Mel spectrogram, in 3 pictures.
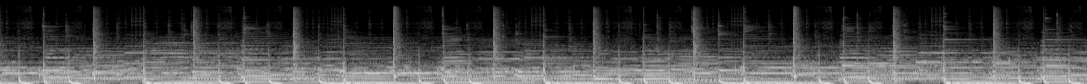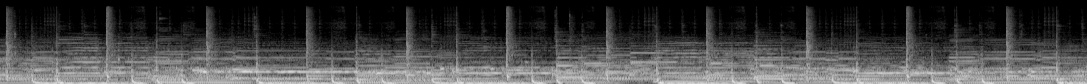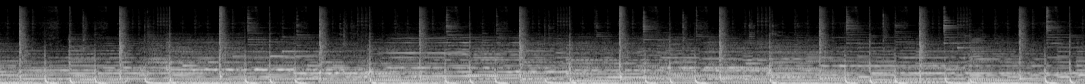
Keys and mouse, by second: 0.2 right click, 0.5 c, 1.1 alt+z, 1.4 c, 2.3 g, 4.1 right click, 4.3 alt+z, 5.3 alt+z, 13.2 alt+right click, 15.6 KP_3, 16.1 middle click, 16.8 middle click, 17.6 middle click, 18.5 right click, 19.8 shift+right click, 20.1 middle click, 21.0 shift+middle click, 21.3 middle click, 21.9 g, 23.4 middle click, 24.0 KP_3, 24.7 alt+z, 24.9 right click, 25.2 b, 26.9 w, 28.2 alt+z, 28.6 middle click, 29.3 Tab, 29.7 middle click, 30.2 shift+middle click, 30.9 Tab, 31.6 alt+right click.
